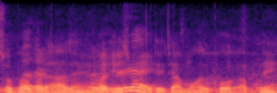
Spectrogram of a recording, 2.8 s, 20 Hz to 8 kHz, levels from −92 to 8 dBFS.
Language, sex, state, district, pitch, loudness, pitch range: Hindi, male, Chhattisgarh, Raipur, 110 Hz, -16 LUFS, 105-110 Hz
